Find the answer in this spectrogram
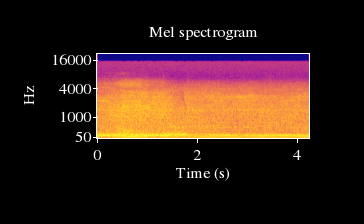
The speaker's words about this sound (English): It's a high lift tractor operating over there in the building site.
